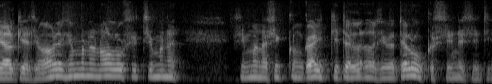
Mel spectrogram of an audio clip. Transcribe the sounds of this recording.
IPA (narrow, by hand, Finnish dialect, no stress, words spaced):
jælkeː siæl oˑli semːonen olːus sit simːone simːone sik koŋ kɑikːi tælːæsiʋæt eluˑkːɑs sinːes̆ sit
